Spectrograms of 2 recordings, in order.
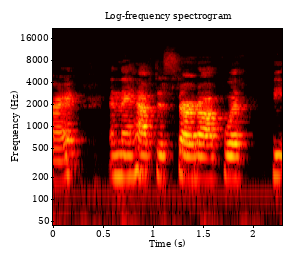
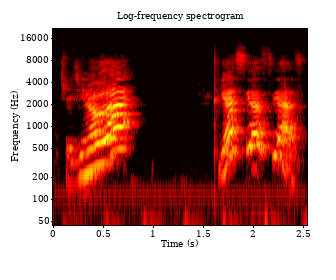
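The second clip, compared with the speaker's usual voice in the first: high, delighted yes yes yes; squealing yes yes yes; excited; 9 semitones higher, 7 dB louder than usual. Real, not acted. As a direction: bubble over with excitement. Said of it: "I'm very excited about that".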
